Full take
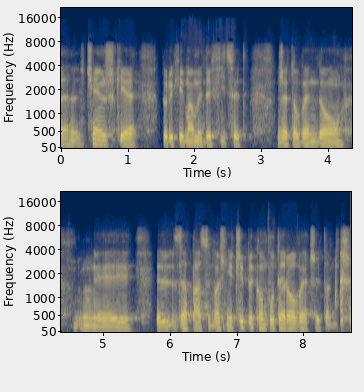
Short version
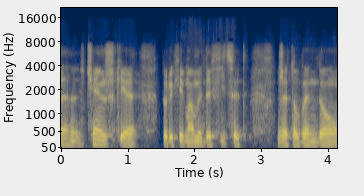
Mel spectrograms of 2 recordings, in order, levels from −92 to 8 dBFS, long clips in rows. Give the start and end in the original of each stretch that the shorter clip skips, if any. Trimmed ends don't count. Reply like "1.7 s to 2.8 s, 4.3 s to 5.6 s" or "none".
none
